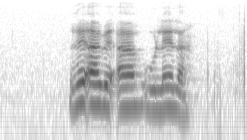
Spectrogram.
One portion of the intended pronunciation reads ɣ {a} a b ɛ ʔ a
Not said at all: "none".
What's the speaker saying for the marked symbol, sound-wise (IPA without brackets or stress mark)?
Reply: ɛ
